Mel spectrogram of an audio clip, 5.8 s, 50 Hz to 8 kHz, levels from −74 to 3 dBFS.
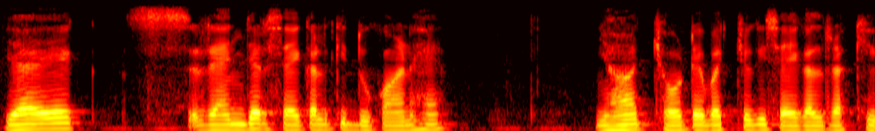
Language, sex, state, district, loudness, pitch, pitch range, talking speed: Hindi, male, Uttar Pradesh, Shamli, -19 LUFS, 110 Hz, 105-120 Hz, 135 wpm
